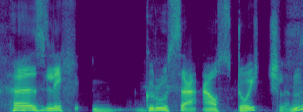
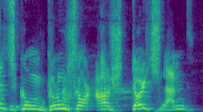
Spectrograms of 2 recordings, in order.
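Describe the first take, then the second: First: Slow, halting German greeting; stumbling German. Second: Slow, high, confident German: Herzlich Grüße aus Deutschland; Grüße stretched out in a hammed German accent. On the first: S0 reads a German greeting, halting and unsure. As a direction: Herzlich Grüße aus Deutschland read slowly and unsure. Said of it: "but I cannot pronounce this". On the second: S1 shows S0 how to say the German greeting, in a German accent. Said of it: "let me do this". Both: Shown as a demonstration.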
